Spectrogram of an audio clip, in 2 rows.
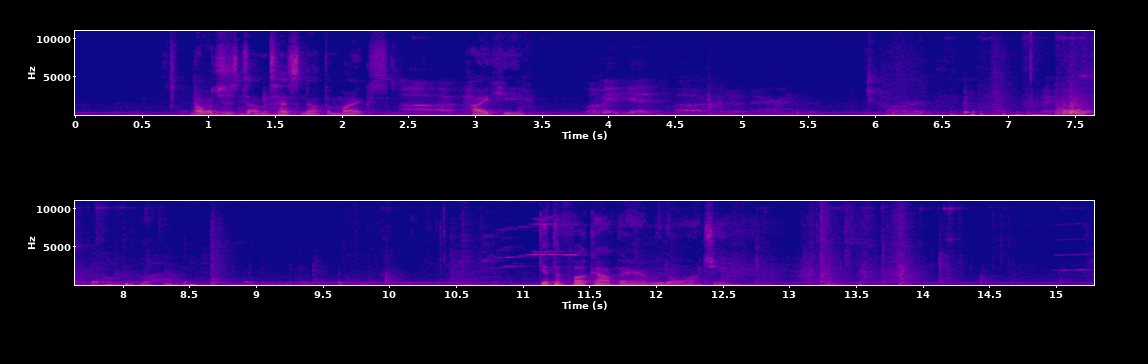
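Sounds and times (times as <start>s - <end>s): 
speech: 0.8s - 4.9s, 11.1s - 12.7s
soft shuffling movement of a dog: 3.3s - 13.2s
neutered male dog whimpering: 10.8s - 11.5s.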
